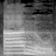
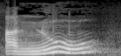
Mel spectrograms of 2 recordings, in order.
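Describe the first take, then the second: First: The stress is on the first syllable. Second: The stress is on the last syllable. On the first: It means us. "If it's pronounced mil-el, the beginning of the word, it has the stress" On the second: It means they will weep. "it's milra, the stress is on the end of the word"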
